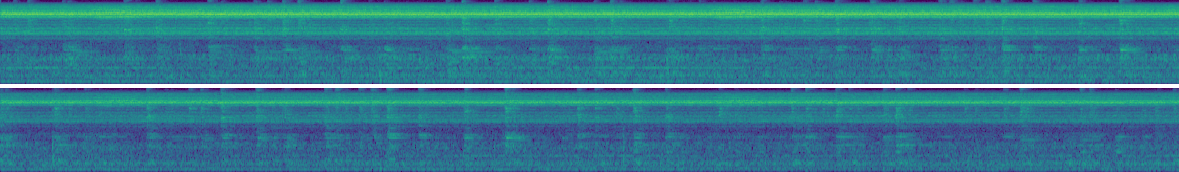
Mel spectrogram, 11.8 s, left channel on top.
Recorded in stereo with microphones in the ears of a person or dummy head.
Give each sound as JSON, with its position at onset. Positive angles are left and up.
{"t": 0.0, "sound": "an insect", "side_deg": 65, "distance_m": 0.8}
